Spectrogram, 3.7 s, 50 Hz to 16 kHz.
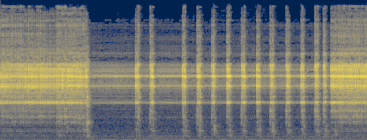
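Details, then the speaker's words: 1984 Ford L8000 with Caterpillar 3208 diesel, unrun 3–4 years, batteries after charging: rapid light clicking about six a second with faint hum, no cranking; batteries too weak. "all right there's not enough juice there so we're going to go and um take these batteries out and uh slap these other ones in there"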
